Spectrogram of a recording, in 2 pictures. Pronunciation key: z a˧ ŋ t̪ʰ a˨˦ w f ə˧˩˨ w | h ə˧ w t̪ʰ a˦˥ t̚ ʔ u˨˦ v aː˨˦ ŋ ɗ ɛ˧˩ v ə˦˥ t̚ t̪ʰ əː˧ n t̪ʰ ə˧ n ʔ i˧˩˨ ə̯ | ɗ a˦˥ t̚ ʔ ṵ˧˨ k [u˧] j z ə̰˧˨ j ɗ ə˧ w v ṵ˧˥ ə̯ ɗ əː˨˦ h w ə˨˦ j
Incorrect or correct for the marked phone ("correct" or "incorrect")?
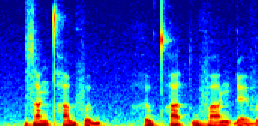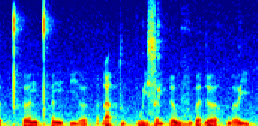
correct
